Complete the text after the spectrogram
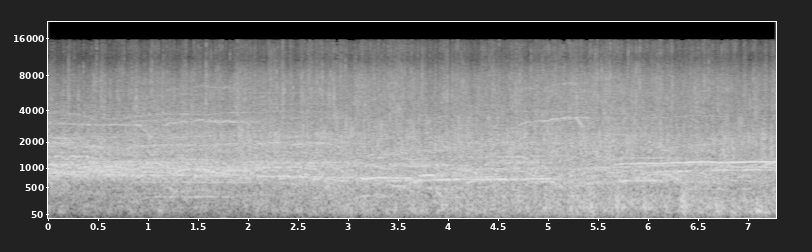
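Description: Young girls scream and cheer excitedly.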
